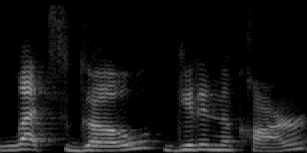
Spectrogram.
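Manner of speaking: mock sharp, impatient tone. Retelling how she sounded rushing the kids, imitating her own sharp tone. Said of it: "a tone to her voice".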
